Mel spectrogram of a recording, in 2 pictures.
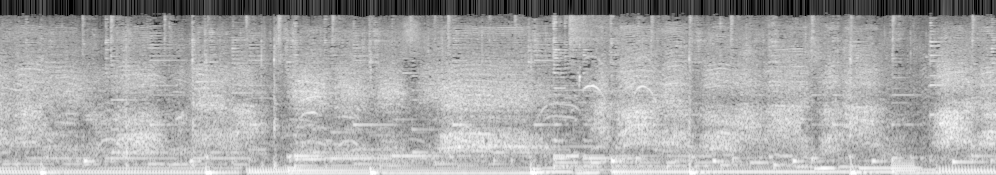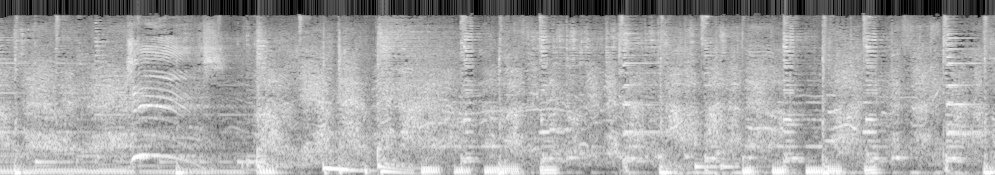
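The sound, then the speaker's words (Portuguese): A big crowd lets out a loud, sustained roar of shouting and cheering over music, which gives way after a while to a punchy, rhythmic beat. “Aquele gritão gostoso, vai.”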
